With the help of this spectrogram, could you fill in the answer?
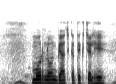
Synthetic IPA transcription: moːɾloːnbjaːt͡ʃkət̪ɪkt͡ʃɐlɦe

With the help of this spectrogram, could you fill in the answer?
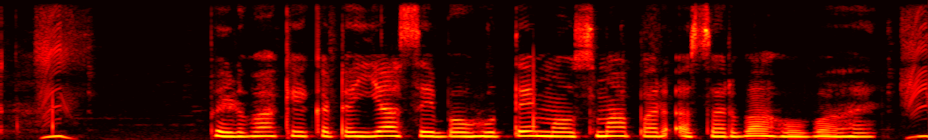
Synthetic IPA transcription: peːɽwakekəʈəjasebəɦʊt̪emɔːsmapəɾə̰səɾwaɦoːwaɦɛː

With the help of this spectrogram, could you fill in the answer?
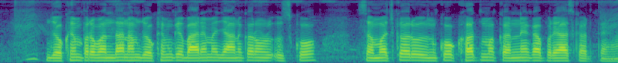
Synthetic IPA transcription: d͡ʒoːkʰɪmpɾəbə̃nd̪ʱənɦɐmd͡ʒoːkʰɪmkebaːɾemẽd͡ʒaːnkəɾʊsko | sɐməd͡ʒʱkəɾʊnkokʰɐt̪mkɐɾnekapɾɐjaːskɐɾt̪eɦɛ̃ː

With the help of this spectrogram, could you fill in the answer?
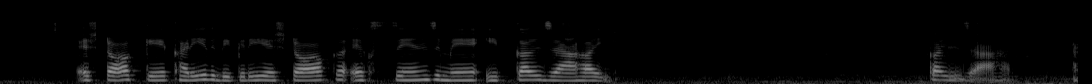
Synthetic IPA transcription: esʈɔːkːekʰəɾiːd̪bɪkɾiesʈɔːkekst͡ʃẽːnd͡ʒmẽikəld͡ʒaːɦəi | kəld͡ʒa̰ɦə̰i

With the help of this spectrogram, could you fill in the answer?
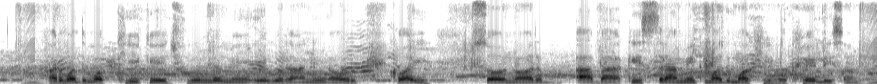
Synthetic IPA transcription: həɾməd̪ʱməkʰːiked͡ʒʱuɳɖmeeɡoɾaniɔʊɾkəi | sənəɾabakisɾamikməd̪ʱməkʰiɦokʰelisən

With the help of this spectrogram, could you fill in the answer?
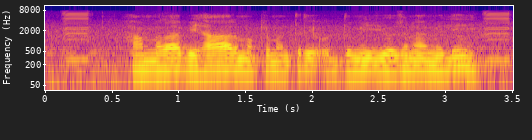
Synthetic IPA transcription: həmɾaːbɪɦaːɾmʊkʰjəmə̃nt̪ɾiʔʊ̰d̪əmiːjoːd͡ʒnaːmɪliː

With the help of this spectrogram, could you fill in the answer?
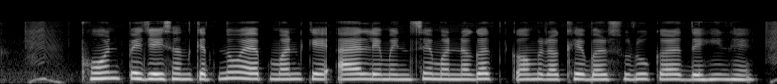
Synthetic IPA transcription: pʰoːnped͡ʒeɪsə̃nkɪt̪nõɛːpmənkeʔaːeleːmənsemənːəɡət̪kəmɾəkʰebəɾʃʊɾukəɾd̪eːɦinɦɛ̃ː

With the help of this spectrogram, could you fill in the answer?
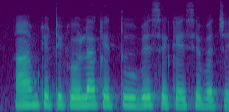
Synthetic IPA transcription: aːmkeʈɪkoːlaket̪uːbesekɛːsebɐt͡ʃe

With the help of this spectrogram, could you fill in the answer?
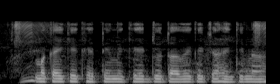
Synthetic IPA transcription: məkaːiːkekʰeːt̪iːmẽːkʰeːt̪̚d͡ʒoːt̪aːʋeːket͡ʃaːɦẽːkinaː

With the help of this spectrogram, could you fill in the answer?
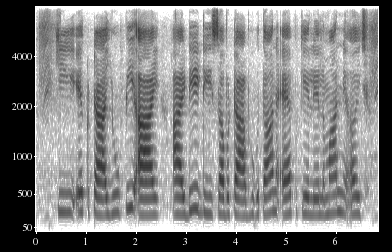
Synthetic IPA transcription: kiekʈajupiaj | ajɖiɖisəbʱʈabʱuɡt̪anɛpkelelmanjə̰ʔəjt͡ʃʰ

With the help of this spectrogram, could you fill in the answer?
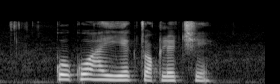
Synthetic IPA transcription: kokoɦajekt͡ɕɔkleʈ̚t͡ɕʰe

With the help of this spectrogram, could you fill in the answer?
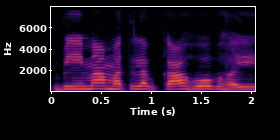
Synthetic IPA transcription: bimamət̪ləbkaɦobɦəj

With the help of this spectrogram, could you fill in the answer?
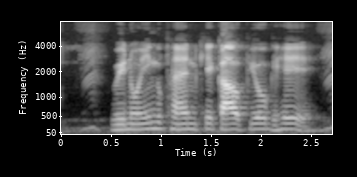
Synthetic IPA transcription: ʋɪnoːɪ̃ŋɡpʰɛːnkekaʊpjoːɡɦɛː

